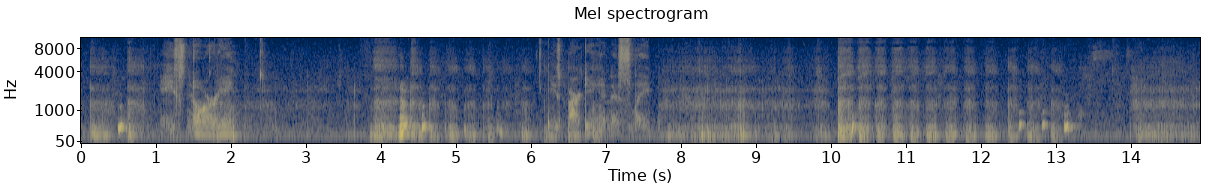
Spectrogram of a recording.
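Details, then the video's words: Howie, a Goldendoodle, asleep indoors, giving low rumbling snores broken by short muffled woofs as he barks in his sleep, with soft whispered human speech over parts of it. "Golden doodle snoring and barking in sleep"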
